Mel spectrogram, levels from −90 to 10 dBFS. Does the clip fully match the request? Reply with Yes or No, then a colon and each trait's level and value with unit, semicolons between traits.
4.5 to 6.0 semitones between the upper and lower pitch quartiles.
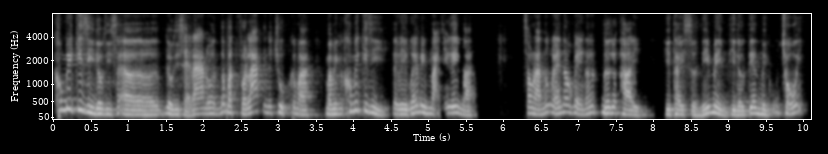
Yes: average, 4.9 semitones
